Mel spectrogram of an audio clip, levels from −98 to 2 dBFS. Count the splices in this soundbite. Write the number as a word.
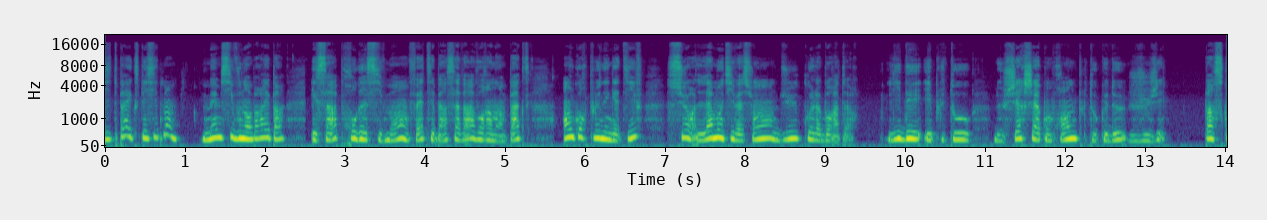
two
